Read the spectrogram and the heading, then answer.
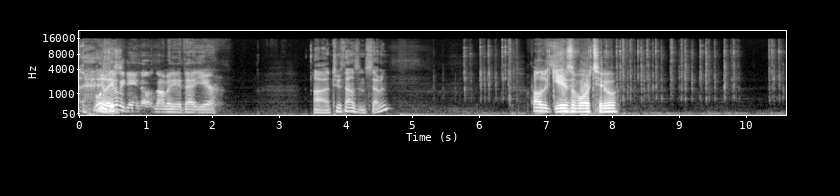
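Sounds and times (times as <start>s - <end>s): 
speech: 0.0s - 2.2s, 3.5s - 4.8s, 6.8s - 8.2s
typing on a clicky mechanical computer keyboard: 5.8s - 6.6s, 8.0s - 10.5s.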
